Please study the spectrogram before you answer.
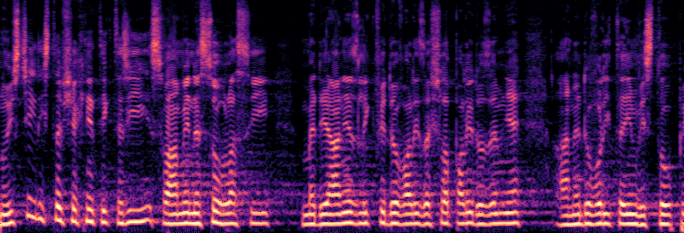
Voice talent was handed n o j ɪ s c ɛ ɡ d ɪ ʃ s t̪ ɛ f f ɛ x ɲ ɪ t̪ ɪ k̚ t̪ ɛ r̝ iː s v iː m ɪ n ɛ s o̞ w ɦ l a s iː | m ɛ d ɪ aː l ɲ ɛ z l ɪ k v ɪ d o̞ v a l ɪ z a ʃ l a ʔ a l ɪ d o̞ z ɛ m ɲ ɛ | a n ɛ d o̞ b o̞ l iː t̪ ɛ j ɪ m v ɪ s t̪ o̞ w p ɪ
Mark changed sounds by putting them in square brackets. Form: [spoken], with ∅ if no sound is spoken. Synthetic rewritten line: n o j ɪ s c ɛ ɡ d ɪ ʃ s t̪ ɛ f [ʃ] ɛ x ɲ ɪ t̪ ɪ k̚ t̪ ɛ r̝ iː s v [aː] m ɪ n ɛ s o̞ w ɦ l a s iː | m ɛ d ɪ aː l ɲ ɛ z l ɪ k v ɪ d o̞ v a l ɪ z a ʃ l a [p] a l ɪ d o̞ z ɛ m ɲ ɛ | a n ɛ d o̞ [v] o̞ l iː t̪ ɛ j ɪ m v ɪ s t̪ o̞ w p ɪ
